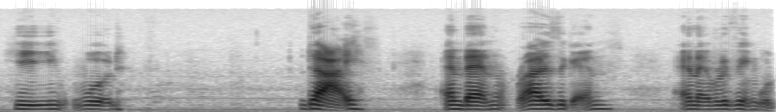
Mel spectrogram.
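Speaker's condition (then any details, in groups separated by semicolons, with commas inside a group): Cerebral palsy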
